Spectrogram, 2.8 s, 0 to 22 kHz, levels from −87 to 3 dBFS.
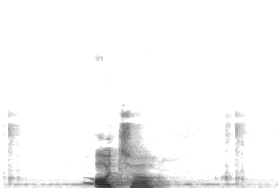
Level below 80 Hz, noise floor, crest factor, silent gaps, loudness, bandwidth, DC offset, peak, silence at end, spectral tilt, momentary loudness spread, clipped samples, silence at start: -80 dBFS; -69 dBFS; 22 dB; none; -20 LUFS; 9.4 kHz; under 0.1%; -2 dBFS; 1.2 s; -5.5 dB/octave; 11 LU; under 0.1%; 0.85 s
